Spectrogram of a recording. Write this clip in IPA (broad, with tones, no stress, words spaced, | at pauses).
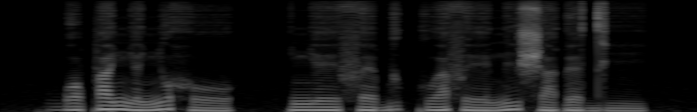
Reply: ɡ͡bɔ˨ pa˦ɲɛ˨ ɲo˦hoː˨ | ɲeː˨ fɛ˨bɪ˦˨ kʷa˨˦feː˨ni˦ ʃa˨ɗɛ˨ diː˨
